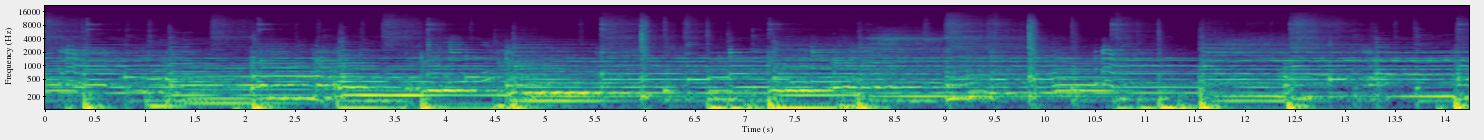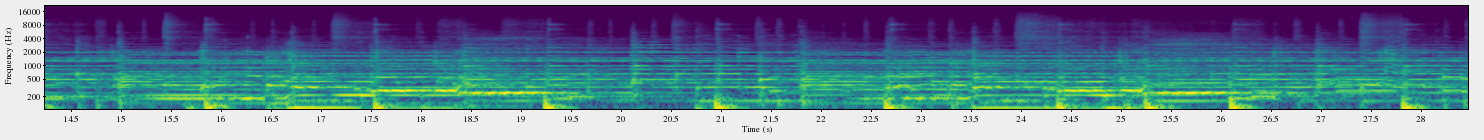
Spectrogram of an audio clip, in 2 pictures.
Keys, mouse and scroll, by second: 0.1-3.1 scroll down 1, 3.4-7.7 scroll down 38, 7.9-8.2 scroll down 1, 8.6-9.5 alt+scroll down 2, 9.5-10.1 space, 17.1-18.1 alt+scroll up 1, 19.4-20.7 alt+scroll down 3, 22.9 ctrl+a, 23.7 typing, 24.2 Return, 26.2-26.7 alt+scroll down 3.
